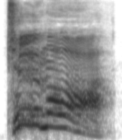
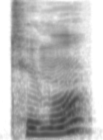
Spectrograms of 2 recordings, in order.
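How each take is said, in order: First: High-pitched commanding shout; bellowed. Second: Said in the usual way. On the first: A narrator's reading. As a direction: bellow the count to your henchmen. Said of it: "Snatcher bellowed".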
